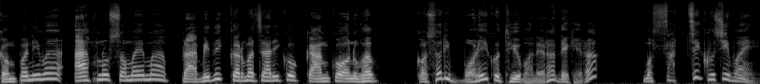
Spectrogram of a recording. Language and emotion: Nepali, happy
